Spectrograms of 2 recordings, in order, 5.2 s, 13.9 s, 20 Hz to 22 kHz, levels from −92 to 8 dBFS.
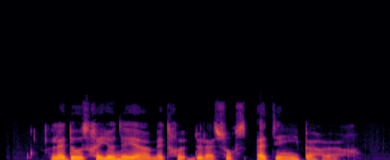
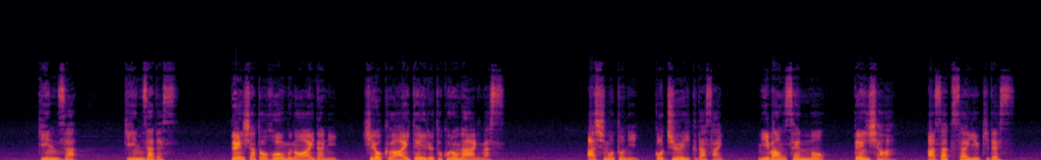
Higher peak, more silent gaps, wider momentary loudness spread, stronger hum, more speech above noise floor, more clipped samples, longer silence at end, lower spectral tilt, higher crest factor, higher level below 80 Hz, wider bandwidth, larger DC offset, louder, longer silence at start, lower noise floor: about the same, -2 dBFS vs -4 dBFS; neither; about the same, 12 LU vs 12 LU; neither; about the same, 35 dB vs 35 dB; neither; about the same, 0.5 s vs 0.45 s; first, -8.5 dB/octave vs -5.5 dB/octave; about the same, 22 dB vs 22 dB; second, -74 dBFS vs -62 dBFS; second, 7.8 kHz vs 13 kHz; neither; about the same, -23 LUFS vs -25 LUFS; first, 0.7 s vs 0.5 s; about the same, -57 dBFS vs -59 dBFS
